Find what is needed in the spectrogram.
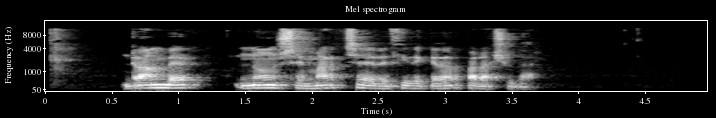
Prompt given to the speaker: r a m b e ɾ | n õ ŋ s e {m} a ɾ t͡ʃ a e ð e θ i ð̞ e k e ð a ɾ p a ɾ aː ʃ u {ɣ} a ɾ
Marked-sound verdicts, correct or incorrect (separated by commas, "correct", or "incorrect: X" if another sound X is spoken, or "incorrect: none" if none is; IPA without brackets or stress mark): correct, incorrect: ð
